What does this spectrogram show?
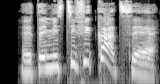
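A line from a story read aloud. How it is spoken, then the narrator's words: Barked. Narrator (Russian): рявкнул Оскар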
